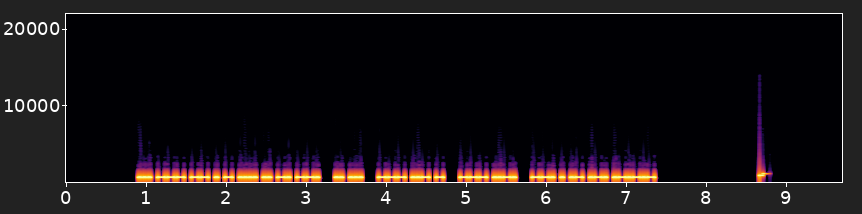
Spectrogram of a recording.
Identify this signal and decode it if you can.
Morse code, heard as a keyed tone, about 37 wpm, 700 Hz. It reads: SOMETHING IS OUT OF GEAR.
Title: Sentences from Top 1400 Words 40wpm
